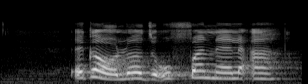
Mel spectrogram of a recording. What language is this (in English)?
Tsonga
